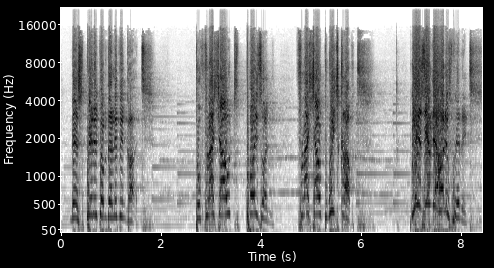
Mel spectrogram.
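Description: Faint music plays in the background as a man speaks at a fairly slow pace. He leaves long, frequent pauses. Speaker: preacher leading deliverance prayer. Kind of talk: sermon. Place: church.

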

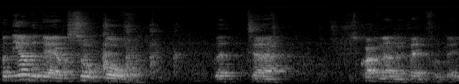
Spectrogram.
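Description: A man is heard with light background noise and audible room echo. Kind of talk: comedy monologue. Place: hall. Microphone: camera far.

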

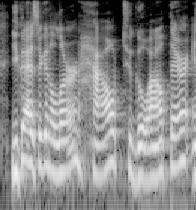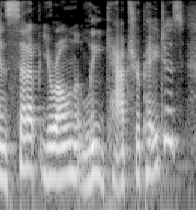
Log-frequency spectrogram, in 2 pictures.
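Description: Lively intonation runs through the speech at a fairly slow pace. The background is quiet. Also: man. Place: studio. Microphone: lapel.

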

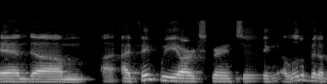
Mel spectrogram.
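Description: Dark, mellow male tone over a quiet background. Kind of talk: interview answer. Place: home room. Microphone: video call.

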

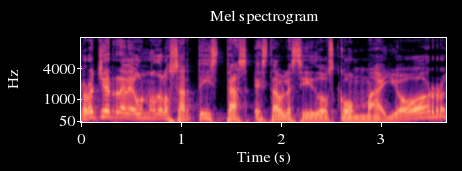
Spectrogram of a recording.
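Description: A man talks at a moderate pace with lively intonation. The background is quiet. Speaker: entertainment show host. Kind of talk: entertainment news commentary. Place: studio. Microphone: studio mic.

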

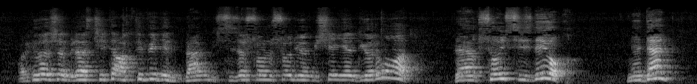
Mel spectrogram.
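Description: In a space with audible room echo, a man with a high pitch talks at a moderate pace with ordinary pitch variation. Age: 30s. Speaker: gaming streamer. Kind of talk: live stream cooking chat. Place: kitchen. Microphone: camera far.

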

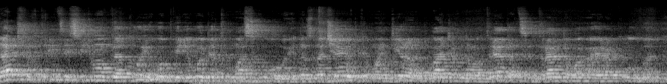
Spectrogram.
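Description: With light background noise and strong room echo, a man with a high pitch and ordinary pitch variation speaks at a fairly quick pace with hardly any pauses. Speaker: aviation historian. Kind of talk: lecture. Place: hall.

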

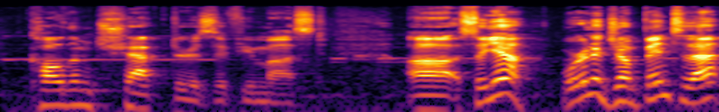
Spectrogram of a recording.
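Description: With faint music behind him, the man talks at a fairly quick clip. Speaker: gaming streamer. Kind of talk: casual gameplay commentary. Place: studio.

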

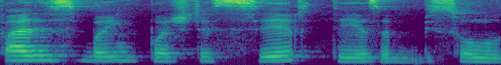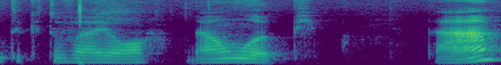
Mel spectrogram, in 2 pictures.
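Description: A woman speaks at a fairly slow pace with fairly low pitch and ordinary pitch variation. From Porto Alegre, southern Brazil; Rio Grande do Sul, Brazil. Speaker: spiritual practitioner and video creator; video creator. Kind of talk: tutorial. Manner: casual, many filler tags. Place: kitchen. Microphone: phone near.

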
